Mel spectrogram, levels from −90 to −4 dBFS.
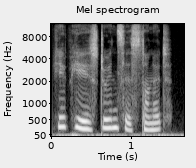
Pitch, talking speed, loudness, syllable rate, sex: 240 Hz, 215 wpm, -15 LUFS, 5.5 syllables/s, female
